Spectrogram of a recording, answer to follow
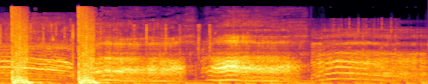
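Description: Cartoon sound effects: two sharp hits about a second apart, then a creature's long, wavering groans and grunts.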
